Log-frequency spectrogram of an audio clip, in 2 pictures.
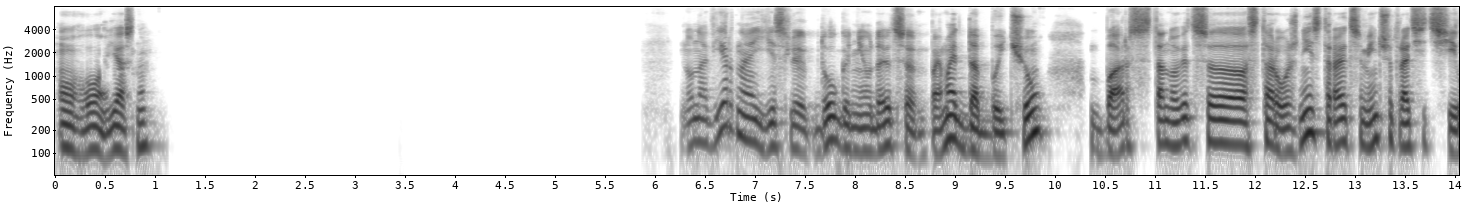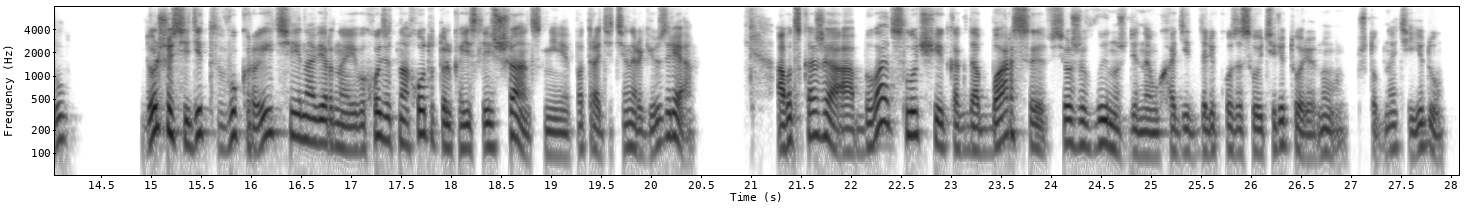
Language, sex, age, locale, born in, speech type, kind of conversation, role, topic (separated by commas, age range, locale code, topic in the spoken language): Russian, male, 35-39, ru-RU, Belarus, read, expert-assistant, asker, Почему одни животные живут в стае, а другие — поодиночке?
